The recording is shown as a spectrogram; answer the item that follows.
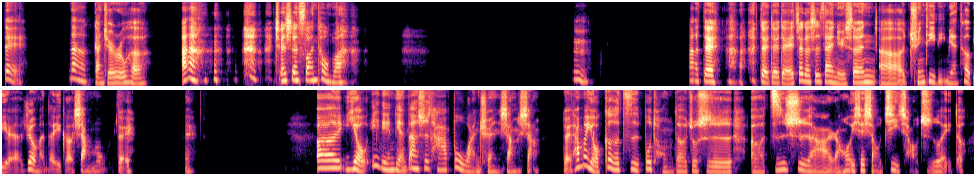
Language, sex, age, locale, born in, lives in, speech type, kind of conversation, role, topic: Chinese, female, 30-34, zh-TW, Taiwan, United States, conversation, unstructured, none, 你平时最喜欢什么运动？为什么？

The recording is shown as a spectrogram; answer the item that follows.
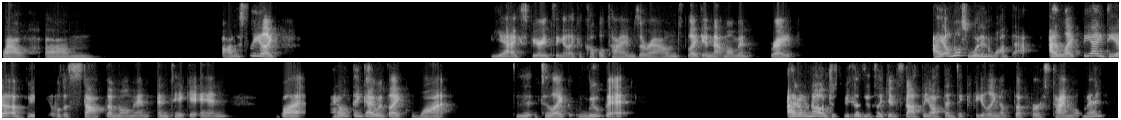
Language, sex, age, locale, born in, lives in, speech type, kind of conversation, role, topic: English, female, 30-34, en-US, United States, United States, conversation, unstructured, none, Would you rather have a rewind button for your life or a pause button?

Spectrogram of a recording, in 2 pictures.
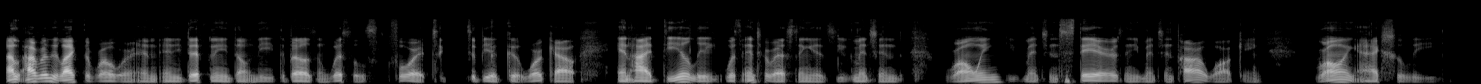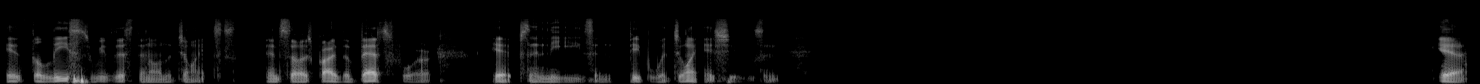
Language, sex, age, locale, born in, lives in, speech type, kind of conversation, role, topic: English, male, 45-49, en-US, United States, United States, conversation, unstructured, none, What is the best way to start a workout routine?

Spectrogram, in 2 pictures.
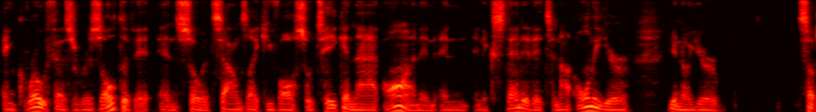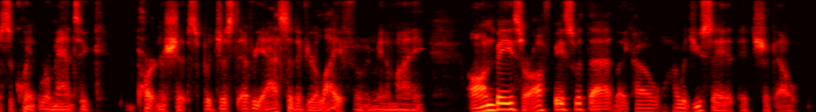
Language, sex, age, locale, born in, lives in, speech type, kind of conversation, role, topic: English, male, 40-44, en-US, United States, United States, conversation, unstructured, none, How do you prefer to give and receive care, and what do your love languages reveal about how to feel supported together?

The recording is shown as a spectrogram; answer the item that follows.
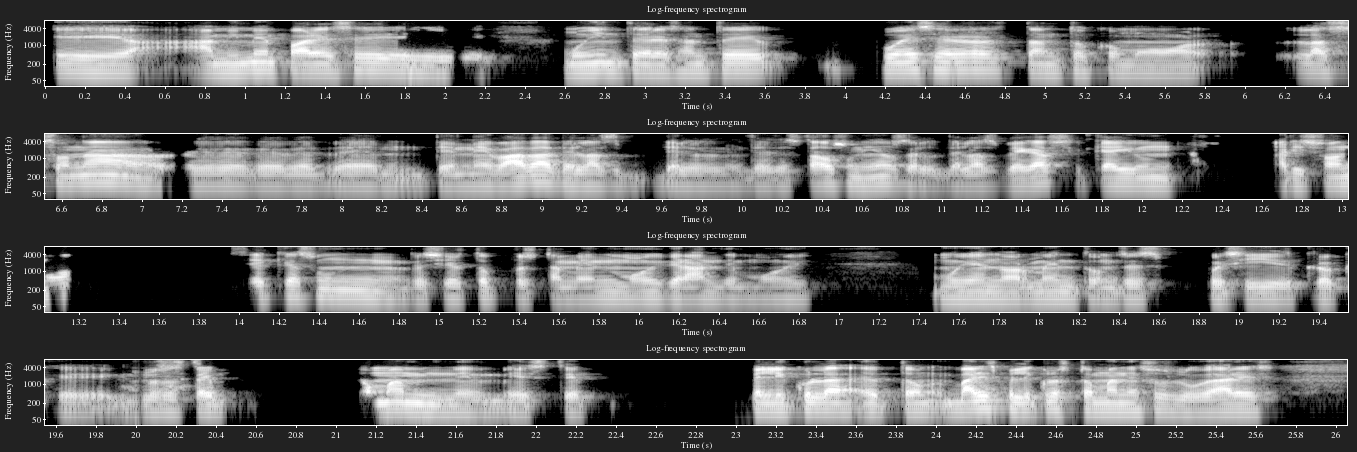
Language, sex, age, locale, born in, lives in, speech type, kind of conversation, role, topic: Spanish, male, 20-24, es-MX, Mexico, Mexico, conversation, unstructured, none, ¿Cuál es tu lugar natural favorito y por qué?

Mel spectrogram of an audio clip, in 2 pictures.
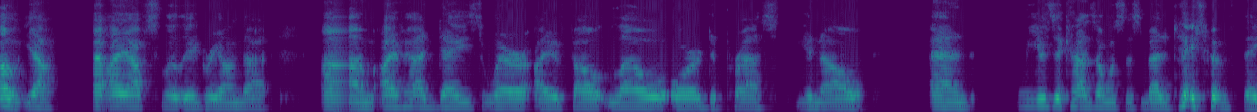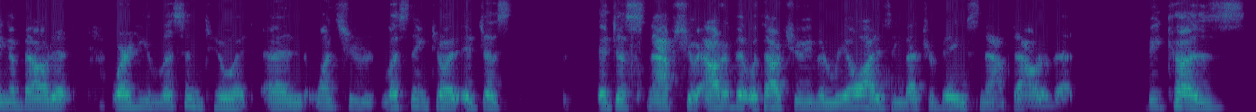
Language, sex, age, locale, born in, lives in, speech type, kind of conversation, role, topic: English, male, 25-29, en-US, United States, United States, conversation, podcast, guest, How can everyday habits help nurture creativity in our lives?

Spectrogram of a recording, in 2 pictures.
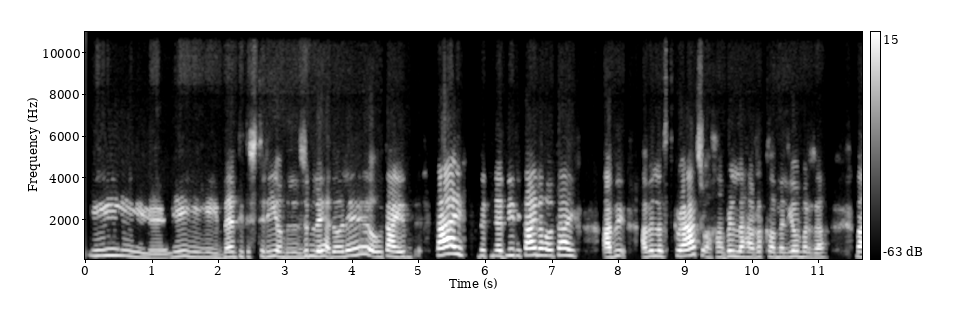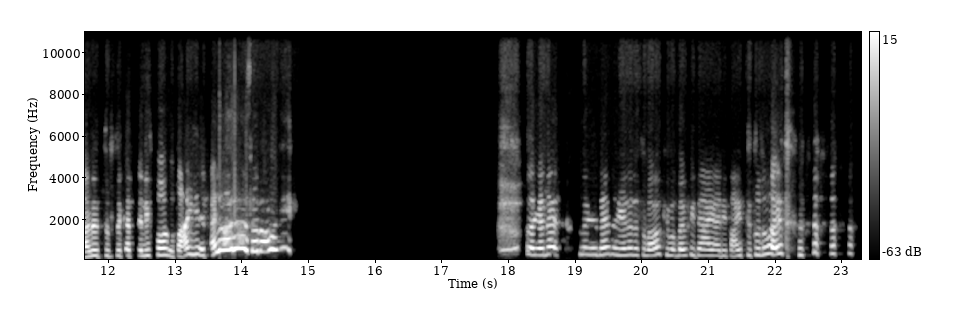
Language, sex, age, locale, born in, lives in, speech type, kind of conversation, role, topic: Arabic, female, 35-39, ar-SY, Egypt, United States, conversation, unstructured, none, إيه أجمل ذكرى من طفولتك؟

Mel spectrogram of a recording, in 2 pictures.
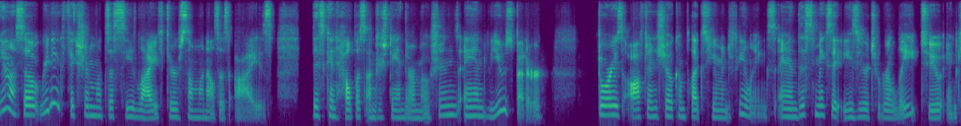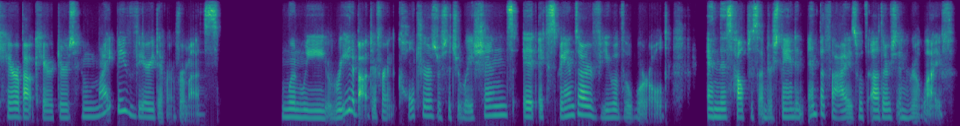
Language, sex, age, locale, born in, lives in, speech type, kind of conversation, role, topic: English, female, 25-29, en-US, United States, United States, read, expert-assistant, expert, How does reading fiction enhance empathy and understanding?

